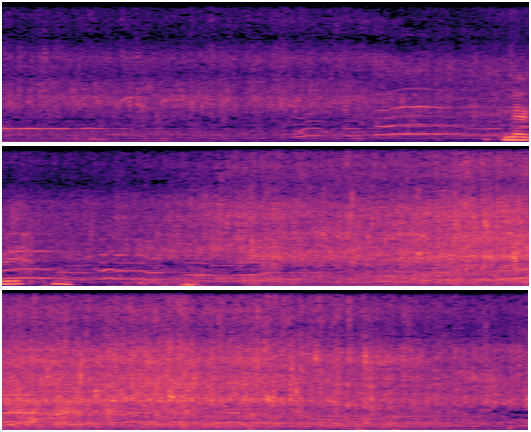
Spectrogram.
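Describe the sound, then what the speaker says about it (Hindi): Water runs from a tank at a drinking spot, trickling steadily and swelling into a fuller, louder flow. A brief voice speaks partway through. "तो ये यहाँ पे टंकी है और ये पी रहे हैं पानी।"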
